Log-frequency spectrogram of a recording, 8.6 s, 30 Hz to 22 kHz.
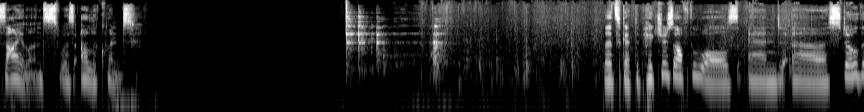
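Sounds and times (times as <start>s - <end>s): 
speech: 0.0s - 1.5s, 6.0s - 8.6s
dishes clinking while being packed up: 3.5s - 4.8s
crockery rattling and shuffling while being packed: 3.5s - 8.1s.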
